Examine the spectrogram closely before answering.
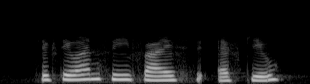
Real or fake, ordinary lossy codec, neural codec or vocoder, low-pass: fake; none; codec, 16 kHz in and 24 kHz out, 2.2 kbps, FireRedTTS-2 codec; 3.6 kHz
